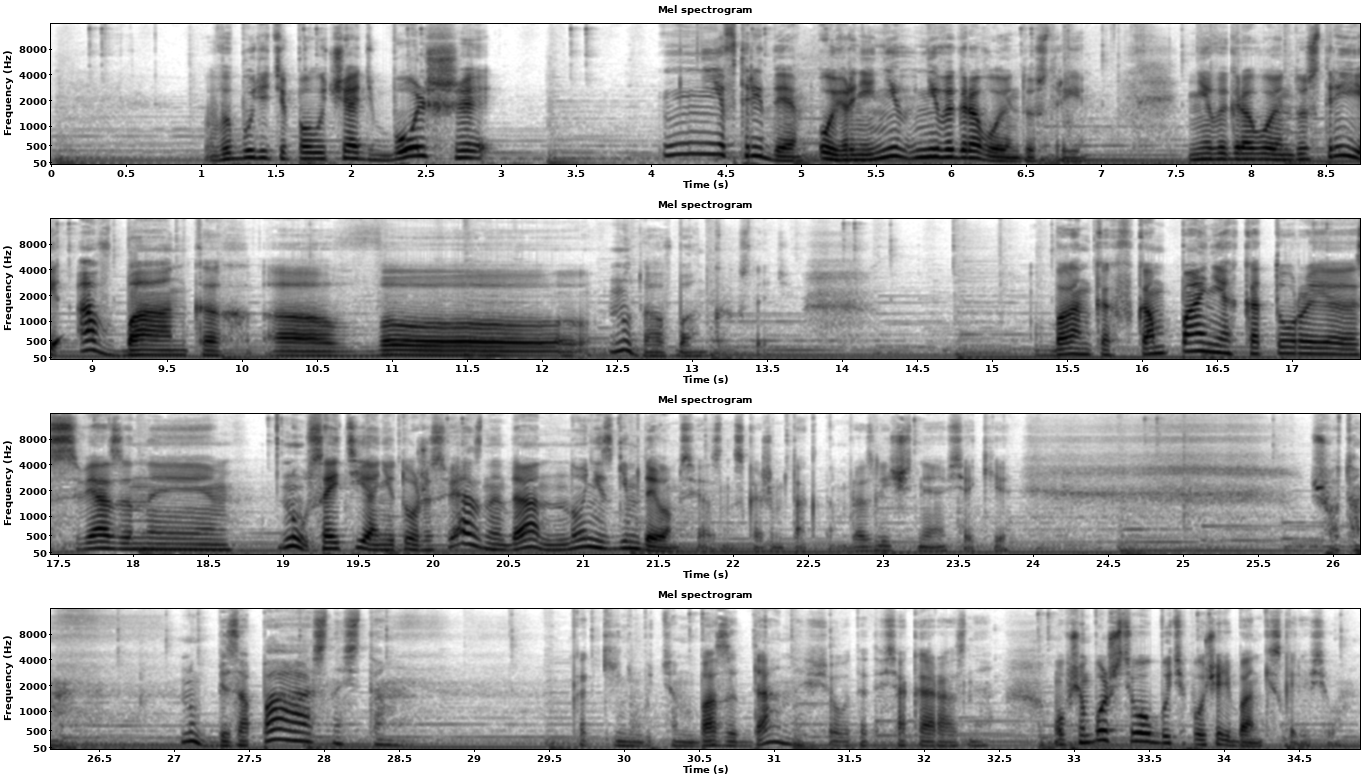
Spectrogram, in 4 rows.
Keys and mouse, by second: 0.3 click, 1.1 g, 2.4 click, 4.6 click, 5.7 g, 7.0 middle click, 7.5 middle click, 7.9 middle click, 8.8 click, 9.3 middle click, 10.1 f, 10.5-13.5 middle drag, 14.0 click, 14.5 middle click, 15.3 middle click, 17.8 click, 18.4 g, 19.5 middle click, 20.0 click, 21.8 middle click, 24.2 g, 25.6-26.8 middle drag, 26.9 shift+middle click, 27.4 middle click, 28.2 shift+middle click, 29.2 middle click, 31.0 shift+middle click, 31.5 middle click, 33.2 click.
